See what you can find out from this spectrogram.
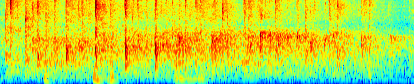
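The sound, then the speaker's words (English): A church audience breaks into steady applause, many hands clapping in a dense, crackling wash that holds at moderate loudness, with a few voices murmuring and calling out underneath. “It's okay if you want to clap.”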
